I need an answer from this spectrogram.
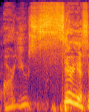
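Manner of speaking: drawn out like you can't believe it; a parent staring at a mess, exasperated; exasperated disbelief. Retold or imitated. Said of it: "throwing something down in their anger".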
